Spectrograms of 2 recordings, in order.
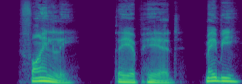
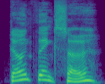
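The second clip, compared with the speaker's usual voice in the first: arguing; 9 semitones higher than usual. A narrator's reading. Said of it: "Ricard argued".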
